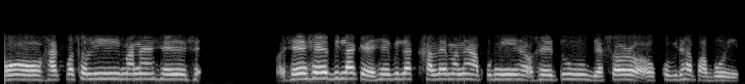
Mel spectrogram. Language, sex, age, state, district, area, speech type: Assamese, female, 60+, Assam, Dibrugarh, rural, conversation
